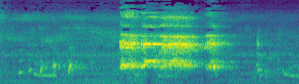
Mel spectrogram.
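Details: Decoy red junglefowl from a practising flock in Bình Phước, Vietnam. Quiet clucking leads into an abrupt, loud, rasping crow of about a second with a short tail note. Scattered soft clucks follow.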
